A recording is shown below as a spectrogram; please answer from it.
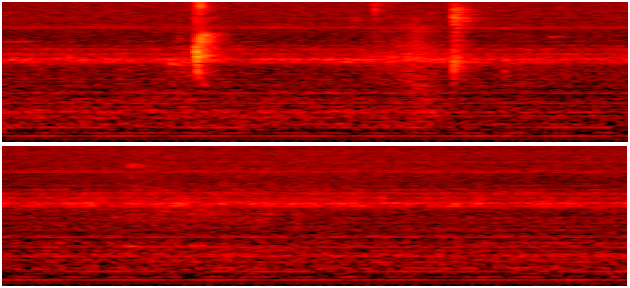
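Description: Quiet room tone with a steady low electrical hum, broken by two faint short clicks about one second and two seconds in.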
